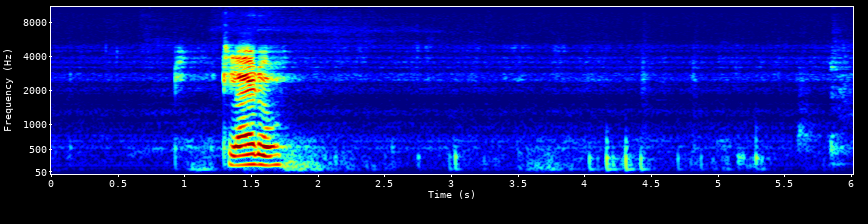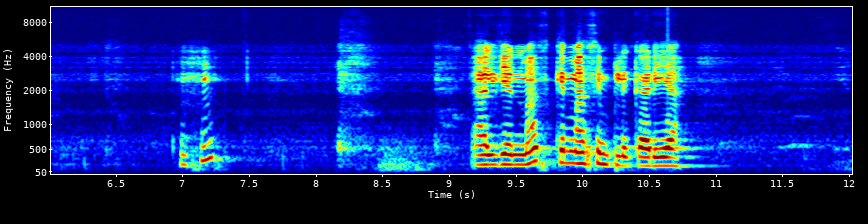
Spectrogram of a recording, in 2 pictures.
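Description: A woman speaks into a microphone in short bursts.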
